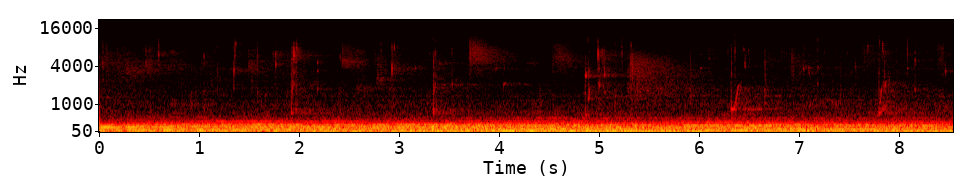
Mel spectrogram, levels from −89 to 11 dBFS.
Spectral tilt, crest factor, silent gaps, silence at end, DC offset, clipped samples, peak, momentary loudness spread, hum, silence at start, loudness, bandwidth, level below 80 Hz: -9.5 dB/octave; 12 dB; none; 0 s; under 0.1%; under 0.1%; -18 dBFS; 2 LU; none; 0 s; -32 LUFS; 8.2 kHz; -32 dBFS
